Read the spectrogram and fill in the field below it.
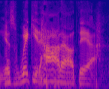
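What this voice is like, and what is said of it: New England accent. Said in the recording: “let's do the New England thing ... I'm getting my New England accent back a little bit here and there”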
